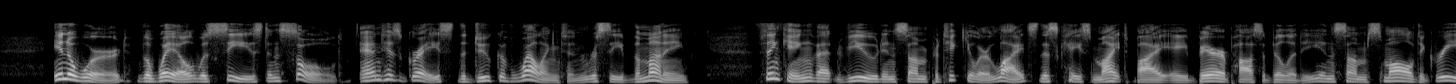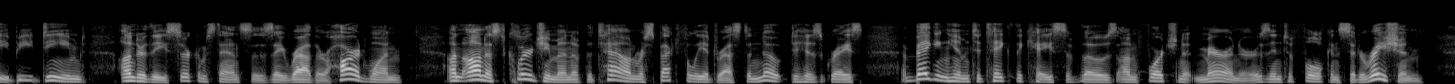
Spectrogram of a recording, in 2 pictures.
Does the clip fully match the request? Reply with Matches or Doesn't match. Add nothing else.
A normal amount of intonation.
Doesn't match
